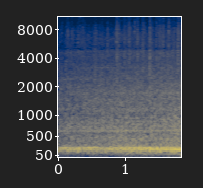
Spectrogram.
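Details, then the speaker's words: Even, settled idle with a steady low drone and no hunting or surging on an RB30DET-swapped turbo Datsun Z after the MAF-to-turbo pipe was changed; the former erratic idle now seems fixed, though the owner says it idles slightly lean; normal idle. "just the idle, man, it it seems to have fixed the the crazy idle just moving."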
